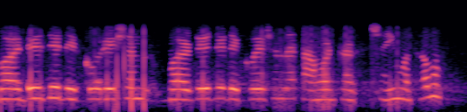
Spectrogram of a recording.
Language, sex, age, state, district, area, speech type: Sindhi, female, 18-30, Rajasthan, Ajmer, urban, conversation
